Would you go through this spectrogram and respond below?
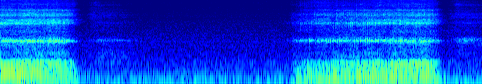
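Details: Ordinary snoring: two loud, rumbling snores on the in-breath, separated by a quiet pause of a few seconds.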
